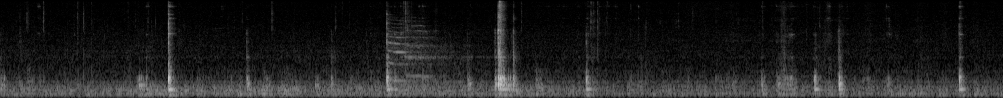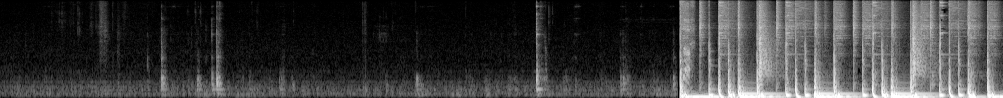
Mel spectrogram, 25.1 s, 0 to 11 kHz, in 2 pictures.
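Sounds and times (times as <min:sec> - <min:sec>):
short squeak-like tone: 0:04.8 - 0:05.6.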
